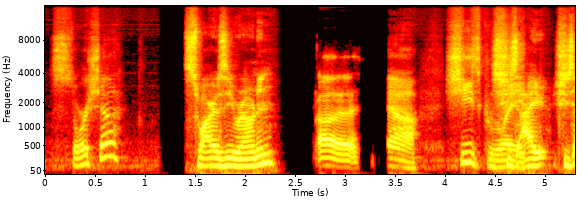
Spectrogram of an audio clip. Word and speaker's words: Saoirse: I mean, of all the other movies, and I like how do you pronounce her name? Saoirse Ronan. Yeah, she's great. She's Irish. Swarzy, I believe.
